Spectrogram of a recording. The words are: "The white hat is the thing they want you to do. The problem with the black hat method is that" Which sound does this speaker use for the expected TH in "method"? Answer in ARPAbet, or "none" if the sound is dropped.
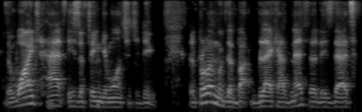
TH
